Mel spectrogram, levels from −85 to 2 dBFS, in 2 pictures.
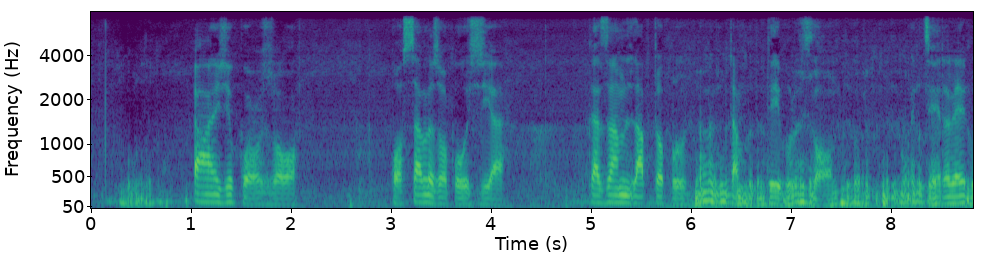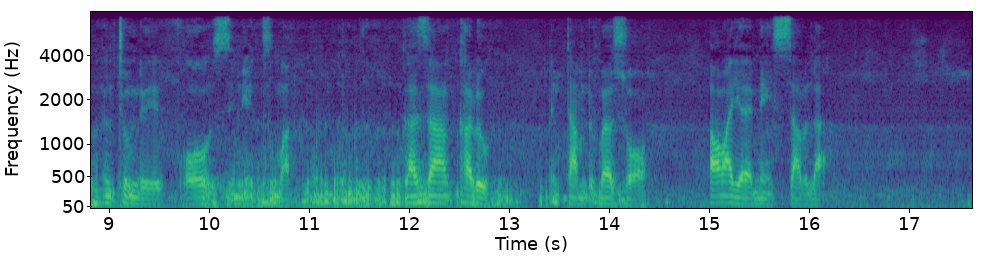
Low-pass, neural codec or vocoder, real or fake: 7.2 kHz; codec, 16 kHz, 2 kbps, FunCodec, trained on LibriTTS, 25 frames a second; fake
